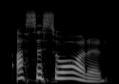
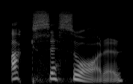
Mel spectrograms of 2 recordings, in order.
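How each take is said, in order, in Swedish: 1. 'cc' uttalas som ett vanligt s-ljud. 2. 'cc' uttalas som ett k-s-ljud. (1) "folk som säger så här" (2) "det ska uttalas med K såklart"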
